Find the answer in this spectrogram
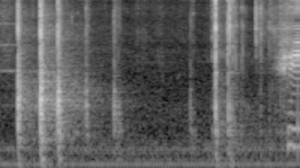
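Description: Sharp clicks and taps of small hard plastic toys being handled on a stone countertop: three quick ones at the start and two more about a second and a half in.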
